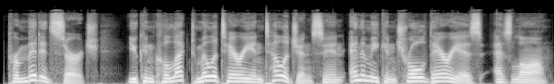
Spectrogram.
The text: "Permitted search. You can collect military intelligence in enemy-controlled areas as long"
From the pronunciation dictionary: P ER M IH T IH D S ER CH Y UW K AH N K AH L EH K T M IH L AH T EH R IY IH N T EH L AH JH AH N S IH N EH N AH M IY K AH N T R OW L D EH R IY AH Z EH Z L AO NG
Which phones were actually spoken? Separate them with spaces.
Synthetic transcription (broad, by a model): P ER M IH T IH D S ER CH Y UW K AH N K AH L EH K T M IH L AH T EH R IY IH N T EH L AH JH AH N S IH N EH N AH M IY K AH N T R OW L D EH R IY AH Z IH Z L AO NG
